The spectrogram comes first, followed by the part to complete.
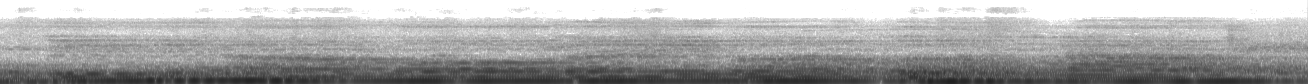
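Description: A low man's voice chanting a Buddhist prayer in long, held tones: two drawn-out phrases with a brief break about four and a half seconds in.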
